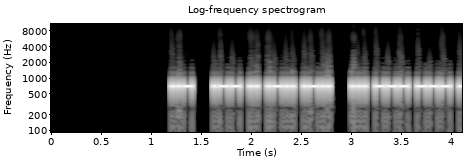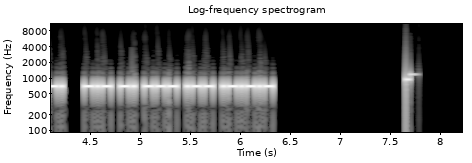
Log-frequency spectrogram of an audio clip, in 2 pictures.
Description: Morse code, heard as a keyed tone, about 40 wpm, 700 Hz. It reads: U WILL SOON KNOW.
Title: Sentences from Top 400 Words and Abbreviations 40wpm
